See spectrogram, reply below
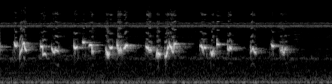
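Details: Sooty-headed bulbul singing to provoke answers from other bulbuls: short clusters of rich, gurgling whistles that rise and fall, quickly repeated, then tapering off, with a faint high-pitched hum.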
